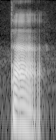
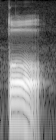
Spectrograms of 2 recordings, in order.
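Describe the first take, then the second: First: The sound is thin and light. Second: The sound is heavy and dark. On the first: "Kalau ta itu tipis" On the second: "setiap yang isti'la itu adalah tebal, maka bacaan ta itu seperti gini"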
